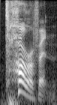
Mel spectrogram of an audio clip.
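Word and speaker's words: Tahrovin: And the Dover translation is Tarovin. It is spelled T-A-H-R-O-V-I-N.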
